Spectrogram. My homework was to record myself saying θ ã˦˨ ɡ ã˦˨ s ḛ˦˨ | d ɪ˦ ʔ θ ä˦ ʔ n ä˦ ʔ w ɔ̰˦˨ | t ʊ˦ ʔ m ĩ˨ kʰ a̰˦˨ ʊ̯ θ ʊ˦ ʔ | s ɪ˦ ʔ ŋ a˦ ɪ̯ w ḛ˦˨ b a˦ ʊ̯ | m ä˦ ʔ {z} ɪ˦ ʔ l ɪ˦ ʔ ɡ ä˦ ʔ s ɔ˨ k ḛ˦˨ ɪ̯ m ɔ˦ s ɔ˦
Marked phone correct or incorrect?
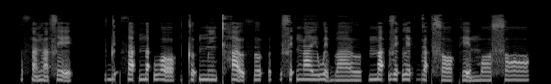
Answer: correct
